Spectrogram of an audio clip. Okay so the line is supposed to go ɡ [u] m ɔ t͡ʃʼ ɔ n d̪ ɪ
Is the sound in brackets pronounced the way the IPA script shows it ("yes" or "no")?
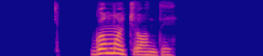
no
